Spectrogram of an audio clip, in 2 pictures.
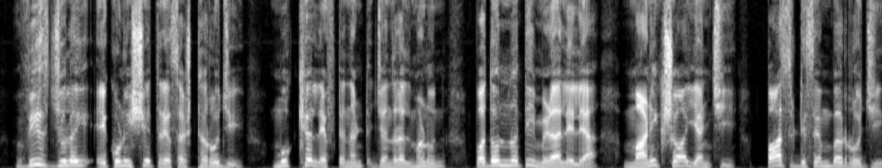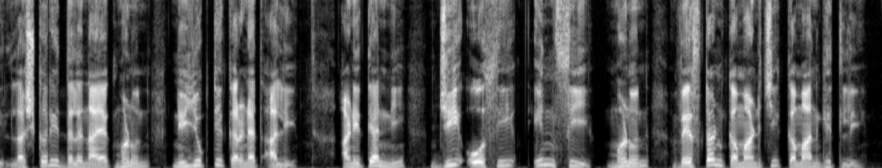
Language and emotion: Marathi, neutral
